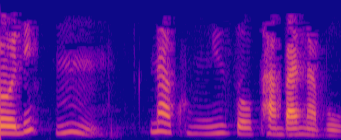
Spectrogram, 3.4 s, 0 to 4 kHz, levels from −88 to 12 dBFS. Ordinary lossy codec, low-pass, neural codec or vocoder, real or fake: MP3, 16 kbps; 3.6 kHz; none; real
